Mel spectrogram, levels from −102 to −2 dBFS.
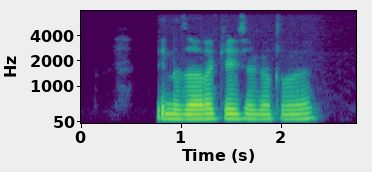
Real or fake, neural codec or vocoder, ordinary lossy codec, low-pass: real; none; Opus, 64 kbps; 7.2 kHz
